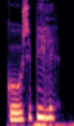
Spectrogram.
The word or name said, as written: gåsebille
